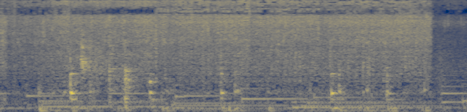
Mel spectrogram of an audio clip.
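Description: Onion sautés loudly in a pan for seafood penne pasta, a dense steady sizzle with utensil scrapes and clinks, fading slightly near the end.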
